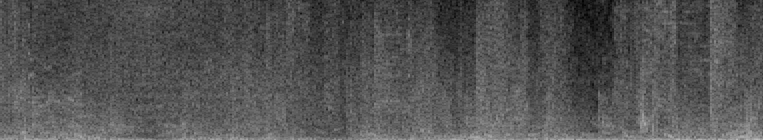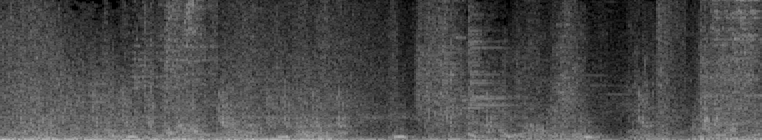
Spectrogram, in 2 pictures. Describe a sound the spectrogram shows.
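Magic spells crackle and burst in a game battle.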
